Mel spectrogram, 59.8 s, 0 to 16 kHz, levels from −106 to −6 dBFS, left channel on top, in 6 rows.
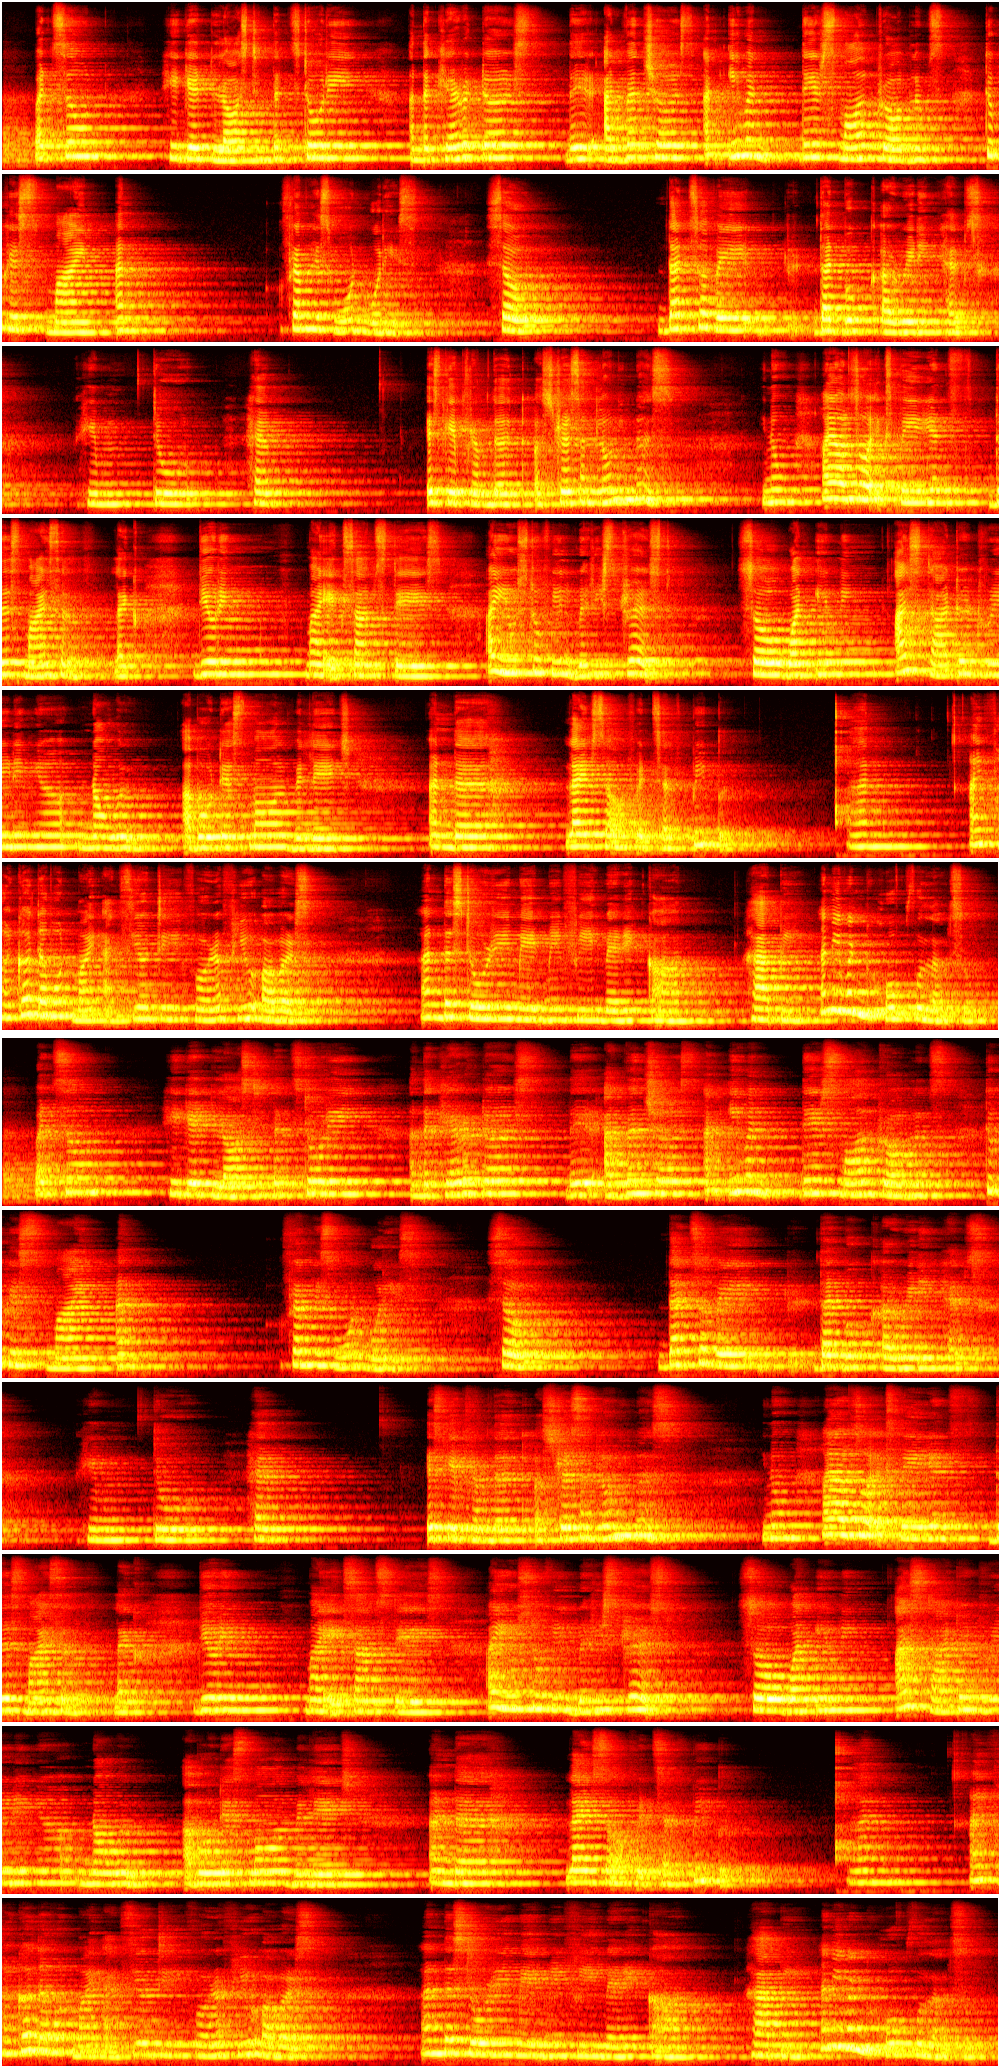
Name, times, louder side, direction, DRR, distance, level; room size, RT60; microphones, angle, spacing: voice 1, 0.3-1.0 1.6-3.6 4.1-5.2 5.6-7.7 8.0-9.4 9.8-11.3 12.8-14.0 14.9-15.3 16.5-19.8 20.7-21.9 22.4-22.7 24.2-26.6 27.5-29.5 29.8-30.7 31.0-34.2 34.7-36.5 37.3-41.3 41.7-43.4 44.1-45.0 45.5-47.1 48.3-48.9 49.5-52.9 54.0-56.8 57.3-59.6, left 2 dB, 45° left, 4 dB, 0.8 m, -20 dB
8.0 x 7.5 x 4.2 m, 2.1 s
head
